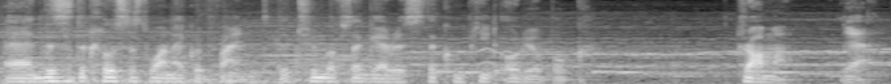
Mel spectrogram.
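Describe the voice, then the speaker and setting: A man's voice: low voice, moderate pace. A man hosting a casual solo reaction, explaining things in a hesitant, conversational way, with faint music behind. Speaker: reaction host.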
